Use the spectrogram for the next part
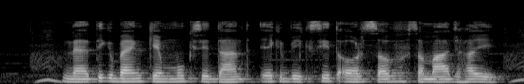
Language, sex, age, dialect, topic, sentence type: Magahi, male, 25-30, Western, banking, statement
